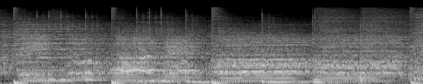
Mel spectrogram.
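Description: A choir singing a Christian gospel song with instrumental accompaniment and low drum beats.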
